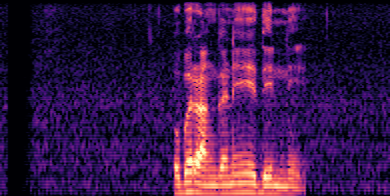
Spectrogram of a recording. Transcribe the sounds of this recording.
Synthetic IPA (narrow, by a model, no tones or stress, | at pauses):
obəɾaŋɡənejed̪enːeː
